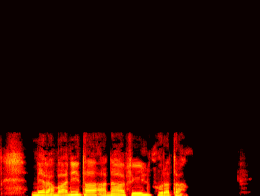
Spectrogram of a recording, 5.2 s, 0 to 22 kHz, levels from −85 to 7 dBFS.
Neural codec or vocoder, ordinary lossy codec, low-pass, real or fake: autoencoder, 48 kHz, 128 numbers a frame, DAC-VAE, trained on Japanese speech; MP3, 48 kbps; 7.2 kHz; fake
